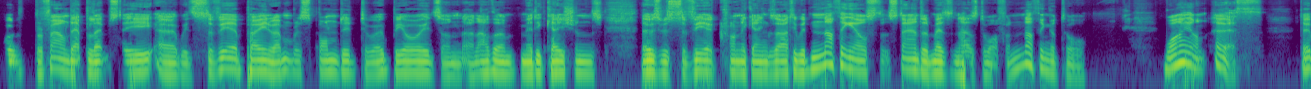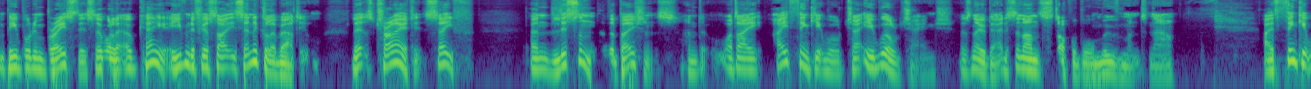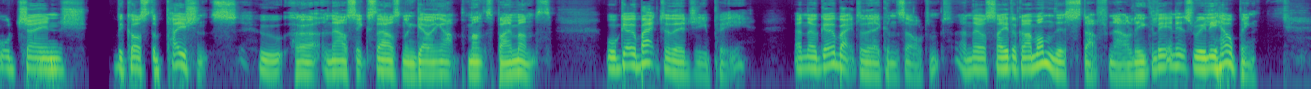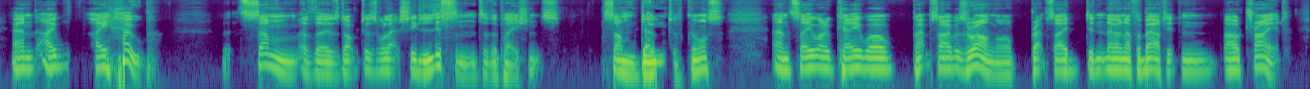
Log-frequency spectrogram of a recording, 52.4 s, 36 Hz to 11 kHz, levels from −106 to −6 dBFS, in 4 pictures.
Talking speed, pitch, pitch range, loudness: 190 wpm, 120 Hz, 105-140 Hz, -23 LUFS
